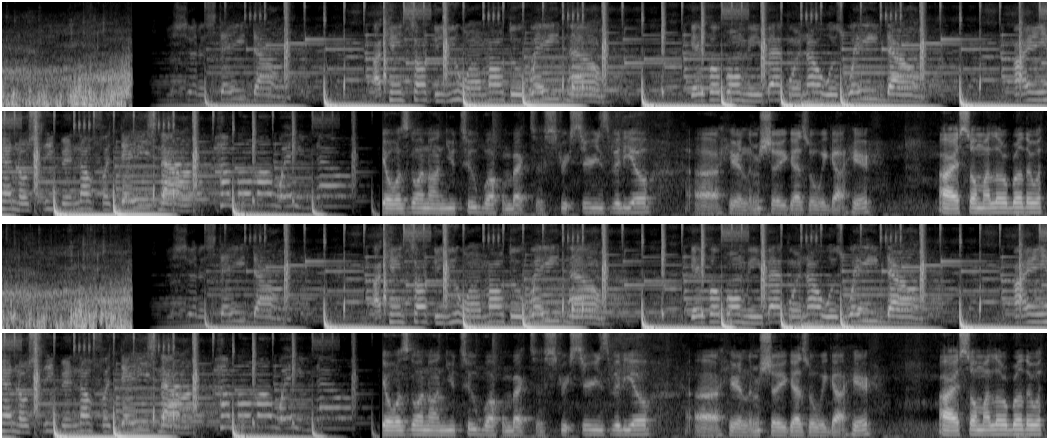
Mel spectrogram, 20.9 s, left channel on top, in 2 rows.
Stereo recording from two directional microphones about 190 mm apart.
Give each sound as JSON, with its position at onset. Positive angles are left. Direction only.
{"t": 2.0, "sound": "music", "side_deg": 0}
{"t": 14.2, "sound": "speech", "side_deg": -10}
{"t": 17.4, "sound": "speech", "side_deg": -25}
{"t": 18.6, "sound": "speech", "side_deg": -35}
{"t": 19.8, "sound": "speech", "side_deg": -5}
